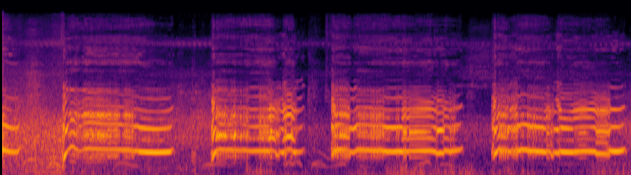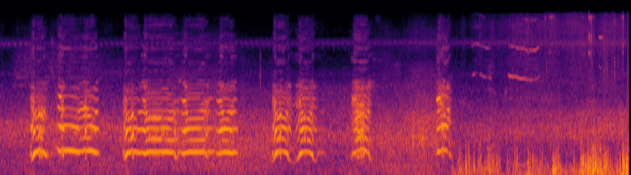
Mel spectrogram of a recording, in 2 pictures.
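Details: Winston, a city beagle, howls at a herd of cows he has sniffed out, in long, wavering, mournful bouts separated by short pauses.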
